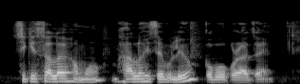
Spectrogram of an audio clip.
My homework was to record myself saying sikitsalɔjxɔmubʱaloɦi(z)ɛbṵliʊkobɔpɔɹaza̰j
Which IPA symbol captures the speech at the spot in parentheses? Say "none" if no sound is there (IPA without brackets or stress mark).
s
